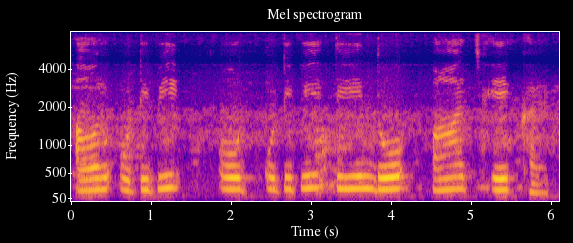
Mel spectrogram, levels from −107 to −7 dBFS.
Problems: constant background noise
